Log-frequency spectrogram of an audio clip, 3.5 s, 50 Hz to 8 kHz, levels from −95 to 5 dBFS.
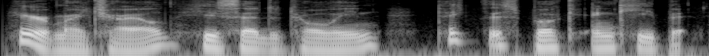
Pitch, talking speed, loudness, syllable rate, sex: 100 Hz, 220 wpm, -20 LUFS, 5.1 syllables/s, male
